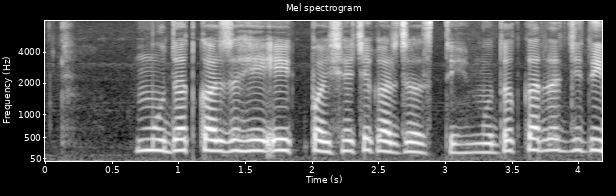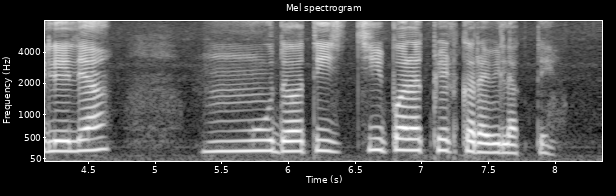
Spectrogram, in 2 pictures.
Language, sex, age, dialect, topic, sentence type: Marathi, female, 25-30, Varhadi, banking, statement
